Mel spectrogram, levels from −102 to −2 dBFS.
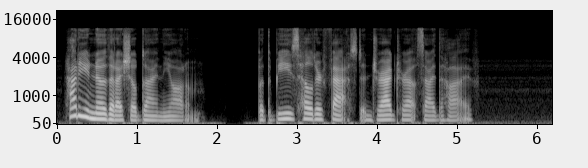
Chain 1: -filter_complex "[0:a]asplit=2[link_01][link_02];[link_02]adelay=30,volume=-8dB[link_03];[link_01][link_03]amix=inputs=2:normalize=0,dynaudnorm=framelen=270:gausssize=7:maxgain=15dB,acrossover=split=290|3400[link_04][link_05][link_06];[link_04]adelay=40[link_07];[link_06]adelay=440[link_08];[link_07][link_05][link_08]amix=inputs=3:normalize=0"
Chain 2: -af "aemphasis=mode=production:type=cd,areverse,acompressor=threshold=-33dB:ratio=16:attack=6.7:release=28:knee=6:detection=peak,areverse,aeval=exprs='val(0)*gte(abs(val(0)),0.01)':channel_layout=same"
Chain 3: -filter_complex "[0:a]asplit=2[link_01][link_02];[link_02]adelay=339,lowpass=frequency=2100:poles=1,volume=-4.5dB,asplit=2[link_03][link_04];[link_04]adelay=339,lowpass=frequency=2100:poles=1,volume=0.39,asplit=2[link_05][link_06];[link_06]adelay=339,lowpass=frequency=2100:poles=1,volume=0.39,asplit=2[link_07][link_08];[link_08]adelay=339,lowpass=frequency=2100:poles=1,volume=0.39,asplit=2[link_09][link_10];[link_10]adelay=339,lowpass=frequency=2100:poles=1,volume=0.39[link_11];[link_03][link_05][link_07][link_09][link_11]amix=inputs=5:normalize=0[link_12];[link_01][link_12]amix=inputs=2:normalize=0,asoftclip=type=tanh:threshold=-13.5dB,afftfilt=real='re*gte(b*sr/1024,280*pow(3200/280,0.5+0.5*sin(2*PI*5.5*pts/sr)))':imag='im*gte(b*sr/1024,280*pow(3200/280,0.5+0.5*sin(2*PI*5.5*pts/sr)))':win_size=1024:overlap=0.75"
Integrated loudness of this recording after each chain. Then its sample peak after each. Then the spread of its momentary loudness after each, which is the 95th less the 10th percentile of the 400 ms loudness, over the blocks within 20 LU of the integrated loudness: −22.5, −37.0, −37.0 LKFS; −2.5, −20.0, −15.0 dBFS; 13, 10, 18 LU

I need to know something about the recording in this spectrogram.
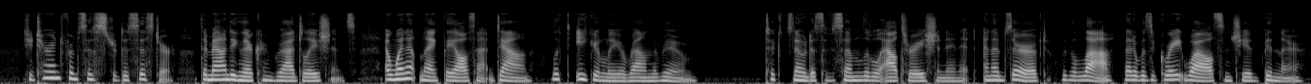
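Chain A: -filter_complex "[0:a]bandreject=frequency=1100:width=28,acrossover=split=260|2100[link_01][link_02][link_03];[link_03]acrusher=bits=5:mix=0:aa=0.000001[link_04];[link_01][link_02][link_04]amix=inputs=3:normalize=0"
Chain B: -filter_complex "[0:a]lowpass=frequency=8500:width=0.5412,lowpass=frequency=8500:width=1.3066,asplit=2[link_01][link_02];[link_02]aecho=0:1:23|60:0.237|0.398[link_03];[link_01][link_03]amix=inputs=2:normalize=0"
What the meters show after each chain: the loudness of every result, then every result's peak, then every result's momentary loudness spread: −24.0, −23.0 LKFS; −5.0, −4.0 dBFS; 11, 11 LU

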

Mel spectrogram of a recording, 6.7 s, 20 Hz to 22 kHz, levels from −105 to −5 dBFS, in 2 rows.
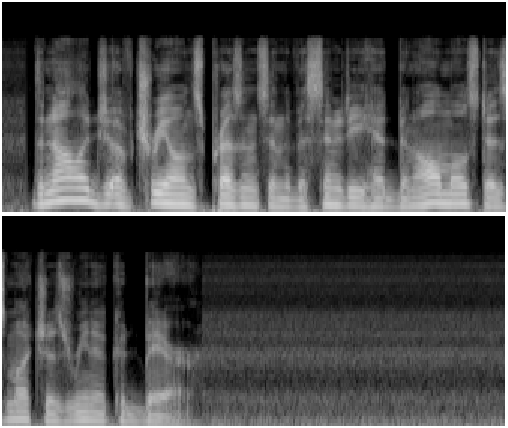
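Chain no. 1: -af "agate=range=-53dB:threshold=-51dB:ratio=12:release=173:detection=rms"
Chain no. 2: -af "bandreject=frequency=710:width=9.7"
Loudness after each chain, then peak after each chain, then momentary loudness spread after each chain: −33.0, −33.0 LKFS; −17.5, −17.5 dBFS; 11, 11 LU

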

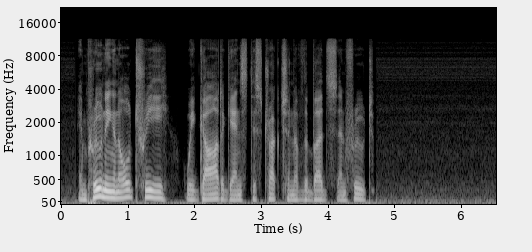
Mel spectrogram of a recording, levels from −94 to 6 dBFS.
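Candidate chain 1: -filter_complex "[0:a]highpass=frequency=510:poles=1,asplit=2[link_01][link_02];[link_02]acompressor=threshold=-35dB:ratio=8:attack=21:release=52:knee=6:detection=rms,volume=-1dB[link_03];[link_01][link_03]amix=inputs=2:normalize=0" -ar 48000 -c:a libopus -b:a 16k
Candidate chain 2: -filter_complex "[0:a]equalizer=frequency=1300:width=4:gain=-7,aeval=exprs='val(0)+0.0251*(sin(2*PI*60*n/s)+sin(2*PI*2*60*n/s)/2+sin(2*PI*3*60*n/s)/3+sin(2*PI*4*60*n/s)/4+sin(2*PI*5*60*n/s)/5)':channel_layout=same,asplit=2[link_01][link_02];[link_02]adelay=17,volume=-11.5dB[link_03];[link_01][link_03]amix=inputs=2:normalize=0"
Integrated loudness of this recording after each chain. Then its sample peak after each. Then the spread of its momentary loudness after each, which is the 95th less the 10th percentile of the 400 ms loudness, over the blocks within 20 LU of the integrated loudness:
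−26.5, −22.5 LKFS; −9.0, −4.0 dBFS; 12, 17 LU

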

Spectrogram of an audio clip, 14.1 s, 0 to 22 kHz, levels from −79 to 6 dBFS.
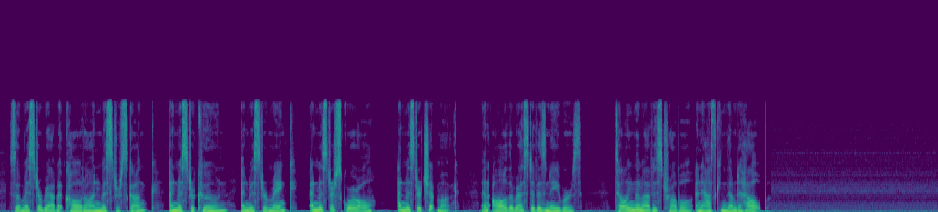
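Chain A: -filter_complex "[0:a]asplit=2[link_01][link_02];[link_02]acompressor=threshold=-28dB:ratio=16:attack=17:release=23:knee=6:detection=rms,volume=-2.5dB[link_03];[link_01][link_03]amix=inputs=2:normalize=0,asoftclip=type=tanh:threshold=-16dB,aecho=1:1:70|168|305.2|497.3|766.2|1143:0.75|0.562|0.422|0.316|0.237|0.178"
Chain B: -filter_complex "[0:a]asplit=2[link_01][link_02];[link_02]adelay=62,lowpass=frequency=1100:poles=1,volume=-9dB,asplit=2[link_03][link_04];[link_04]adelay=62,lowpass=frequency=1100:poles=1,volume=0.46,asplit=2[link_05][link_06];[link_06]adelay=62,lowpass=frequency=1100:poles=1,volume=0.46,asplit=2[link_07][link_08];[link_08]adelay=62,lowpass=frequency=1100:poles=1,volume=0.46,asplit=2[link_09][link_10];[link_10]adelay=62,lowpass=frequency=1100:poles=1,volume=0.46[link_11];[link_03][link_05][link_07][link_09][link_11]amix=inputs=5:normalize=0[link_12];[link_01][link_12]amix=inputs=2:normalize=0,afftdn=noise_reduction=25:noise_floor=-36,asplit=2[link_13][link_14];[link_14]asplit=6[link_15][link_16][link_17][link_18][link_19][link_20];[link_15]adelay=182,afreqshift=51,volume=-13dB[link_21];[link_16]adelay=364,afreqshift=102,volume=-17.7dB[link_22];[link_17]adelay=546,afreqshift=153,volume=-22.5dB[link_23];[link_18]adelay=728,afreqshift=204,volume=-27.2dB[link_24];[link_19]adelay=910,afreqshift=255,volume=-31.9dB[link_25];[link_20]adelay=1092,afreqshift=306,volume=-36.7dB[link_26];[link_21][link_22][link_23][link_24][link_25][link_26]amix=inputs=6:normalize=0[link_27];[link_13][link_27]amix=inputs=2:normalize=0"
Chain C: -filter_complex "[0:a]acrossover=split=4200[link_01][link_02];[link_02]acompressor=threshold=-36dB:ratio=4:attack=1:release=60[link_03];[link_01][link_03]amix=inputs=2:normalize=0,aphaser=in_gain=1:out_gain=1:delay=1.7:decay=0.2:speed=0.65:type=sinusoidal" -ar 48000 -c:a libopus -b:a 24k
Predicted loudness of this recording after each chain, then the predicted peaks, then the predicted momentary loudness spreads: −19.5, −20.5, −20.5 LKFS; −7.0, −5.5, −5.5 dBFS; 9, 10, 10 LU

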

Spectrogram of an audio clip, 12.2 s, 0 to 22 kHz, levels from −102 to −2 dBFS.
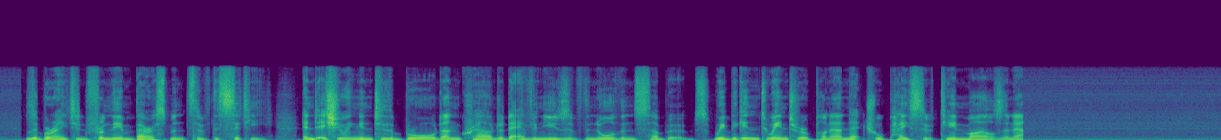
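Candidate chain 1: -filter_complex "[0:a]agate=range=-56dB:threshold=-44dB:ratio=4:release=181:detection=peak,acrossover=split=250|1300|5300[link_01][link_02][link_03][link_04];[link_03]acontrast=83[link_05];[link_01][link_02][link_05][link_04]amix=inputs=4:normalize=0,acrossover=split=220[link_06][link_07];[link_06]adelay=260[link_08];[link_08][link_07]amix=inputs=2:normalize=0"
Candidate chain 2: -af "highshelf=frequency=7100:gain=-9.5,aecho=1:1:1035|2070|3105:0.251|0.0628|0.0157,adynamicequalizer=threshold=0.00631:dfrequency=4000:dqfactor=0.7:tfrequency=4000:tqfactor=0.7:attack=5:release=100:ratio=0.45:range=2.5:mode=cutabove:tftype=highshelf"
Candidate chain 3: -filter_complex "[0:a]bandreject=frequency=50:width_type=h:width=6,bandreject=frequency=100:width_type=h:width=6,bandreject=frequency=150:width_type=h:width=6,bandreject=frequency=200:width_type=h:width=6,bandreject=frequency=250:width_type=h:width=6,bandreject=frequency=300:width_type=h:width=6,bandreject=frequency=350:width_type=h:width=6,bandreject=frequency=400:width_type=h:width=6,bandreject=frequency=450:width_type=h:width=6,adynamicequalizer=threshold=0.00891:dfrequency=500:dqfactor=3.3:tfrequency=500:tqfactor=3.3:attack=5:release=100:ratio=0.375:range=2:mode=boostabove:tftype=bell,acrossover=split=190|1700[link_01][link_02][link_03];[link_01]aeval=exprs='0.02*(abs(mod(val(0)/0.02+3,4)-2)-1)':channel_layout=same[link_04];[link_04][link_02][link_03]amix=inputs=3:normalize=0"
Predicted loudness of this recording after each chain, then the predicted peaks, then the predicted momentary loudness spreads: −23.5, −25.0, −26.0 LKFS; −2.0, −6.5, −5.0 dBFS; 9, 13, 9 LU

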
